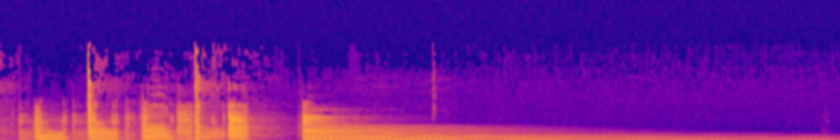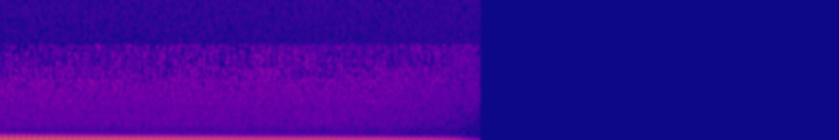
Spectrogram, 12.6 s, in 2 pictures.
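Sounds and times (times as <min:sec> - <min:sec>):
Texas blues music: 0:00.0 - 0:09.4.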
